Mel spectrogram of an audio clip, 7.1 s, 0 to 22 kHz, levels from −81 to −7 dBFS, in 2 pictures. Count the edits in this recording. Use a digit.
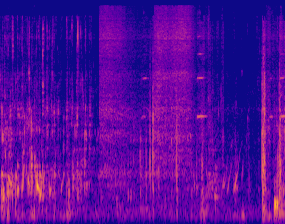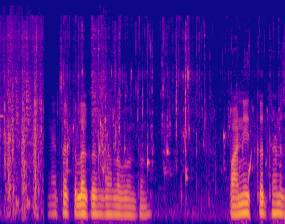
2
